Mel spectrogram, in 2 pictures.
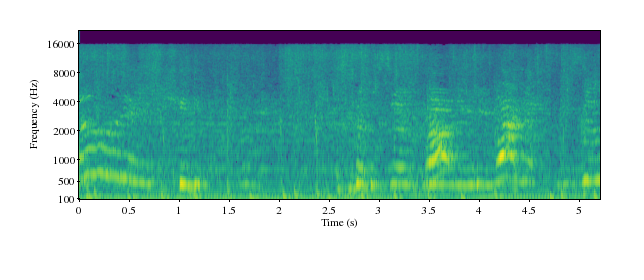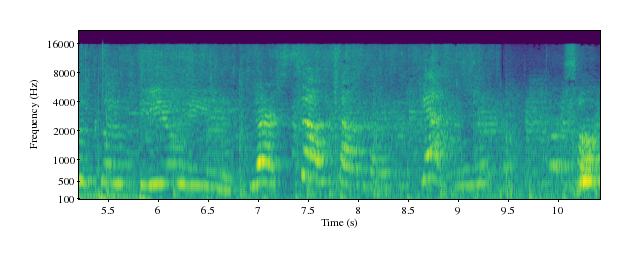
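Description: Children's excited voices, squealing and exclaiming in high, gliding calls, over background music whose low bass line drops out about six seconds in.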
